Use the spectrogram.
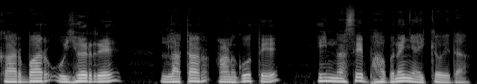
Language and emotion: Santali, fearful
